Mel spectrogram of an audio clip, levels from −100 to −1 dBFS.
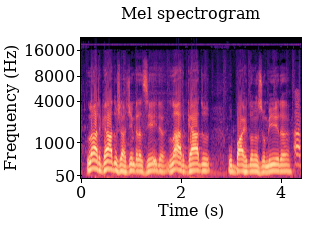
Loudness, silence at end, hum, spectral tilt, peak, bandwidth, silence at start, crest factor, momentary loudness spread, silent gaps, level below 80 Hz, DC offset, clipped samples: -12 LUFS; 0 s; none; -7 dB/octave; 0 dBFS; 11.5 kHz; 0.1 s; 12 dB; 7 LU; none; -48 dBFS; under 0.1%; 0.1%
